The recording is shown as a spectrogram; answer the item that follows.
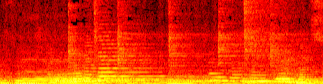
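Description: Live jazz combo: a saxophone plays a melodic fill over walking upright bass, keyboard and drums, with cymbal strokes through it.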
